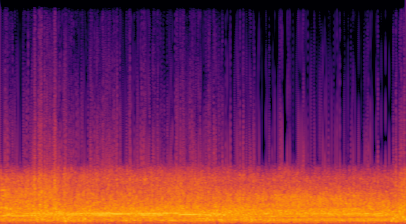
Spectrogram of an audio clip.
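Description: Car engine running loud and steady at speed, a sustained even engine note under a heavy wash of road and wind noise.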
